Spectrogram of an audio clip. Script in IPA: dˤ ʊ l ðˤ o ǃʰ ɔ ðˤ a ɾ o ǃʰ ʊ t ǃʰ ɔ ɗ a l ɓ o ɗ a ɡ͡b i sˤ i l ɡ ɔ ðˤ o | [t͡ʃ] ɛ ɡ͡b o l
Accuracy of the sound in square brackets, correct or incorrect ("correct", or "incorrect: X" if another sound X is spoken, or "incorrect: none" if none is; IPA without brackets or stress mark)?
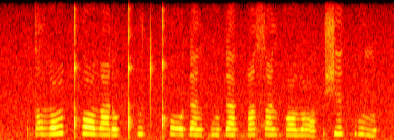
incorrect: ʃ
